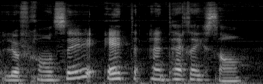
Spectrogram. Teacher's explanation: when I'm connecting et and intéressant, the T is going to be pronounced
